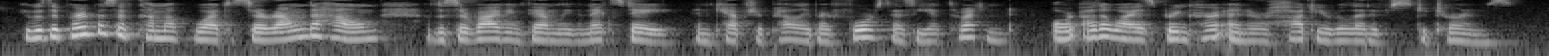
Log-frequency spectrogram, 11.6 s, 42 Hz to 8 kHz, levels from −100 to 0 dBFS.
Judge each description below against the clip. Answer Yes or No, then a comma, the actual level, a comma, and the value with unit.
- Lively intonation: No, average, 4.6 semitones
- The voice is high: Yes, high, 200 Hz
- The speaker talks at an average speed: Yes, average, 185 wpm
